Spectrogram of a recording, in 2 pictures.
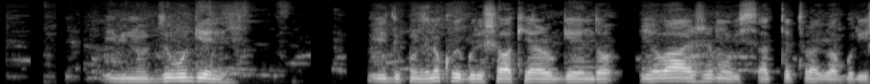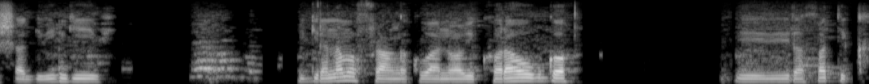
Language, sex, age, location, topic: Kinyarwanda, male, 18-24, Musanze, government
